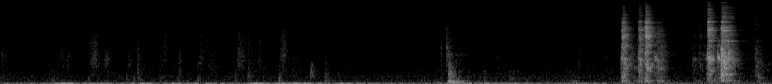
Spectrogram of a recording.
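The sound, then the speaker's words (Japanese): Ceramic plates clink and clatter as they are brought to serve a freshly made stew, with scattered light taps, then a sharp knock midway and two loud bursts of rattling dishes near the end. No one speaks. “お皿持ってきますね。”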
